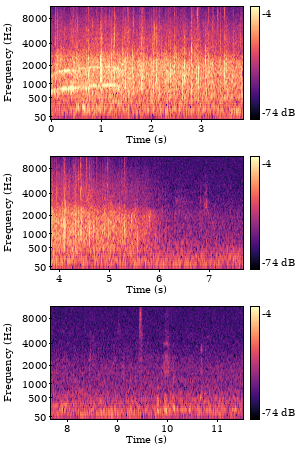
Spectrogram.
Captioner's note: applause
